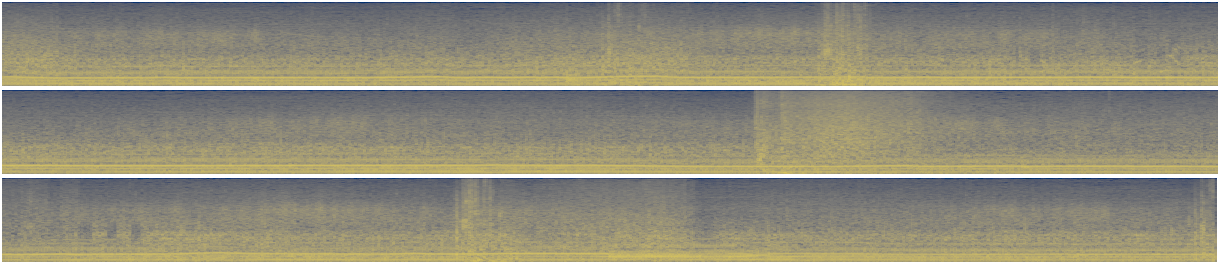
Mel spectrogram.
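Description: Tyres roll over gravel.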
